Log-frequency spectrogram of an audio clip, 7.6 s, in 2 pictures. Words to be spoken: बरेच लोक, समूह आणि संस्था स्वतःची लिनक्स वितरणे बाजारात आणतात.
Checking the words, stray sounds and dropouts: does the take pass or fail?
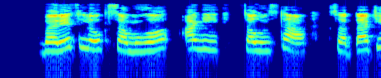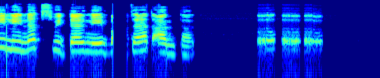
fail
